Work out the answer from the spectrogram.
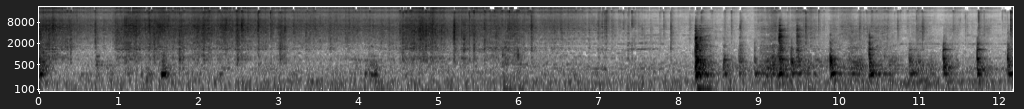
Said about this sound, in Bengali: এবার 2-3 মিনিট ভাজা হয়ে গেছে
